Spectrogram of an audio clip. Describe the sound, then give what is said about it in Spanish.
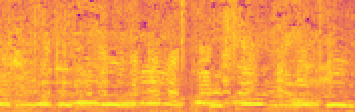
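Protest crowd of Galician mothers demonstrating against drugs: a dense, continuous babble of many raised voices, loud and steady throughout with no single voice standing out. “Este es el sonido de las madres gallegas contra la droga. Muchas de ellas se manifestaron por la rabia,”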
